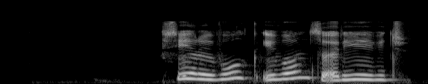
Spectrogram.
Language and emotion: Russian, sad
